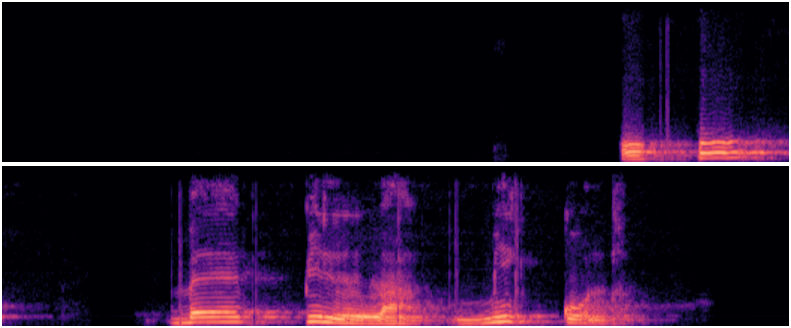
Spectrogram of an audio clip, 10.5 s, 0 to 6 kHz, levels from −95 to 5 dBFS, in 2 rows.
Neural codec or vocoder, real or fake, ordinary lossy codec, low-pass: codec, 16 kHz, 16 kbps, FunCodec, trained on Chinese and English, 50 frames a second; fake; Opus, 24 kbps; 5.4 kHz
